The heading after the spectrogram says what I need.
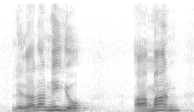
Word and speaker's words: Amán: No le encontré el acento a la A, pero es con acento en la segunda A, ¿no? Encontramos a un personaje que se llama Amán y este compa es malvado.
